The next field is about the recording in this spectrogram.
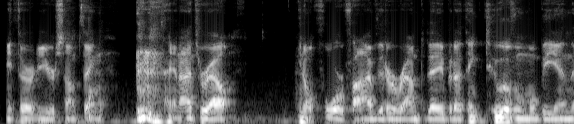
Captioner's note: clears throat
